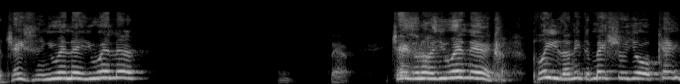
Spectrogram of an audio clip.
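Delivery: high, worried woman calling through the door; worried lady at the door. Retold or imitated.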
